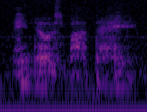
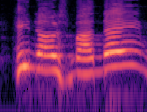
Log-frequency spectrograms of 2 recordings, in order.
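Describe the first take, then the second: First: Hushed whisper of awe. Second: Put-on high, loud excited child. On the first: Shown as a demonstration. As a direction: breathe it out as a secret. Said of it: "whispered repeat of child's words". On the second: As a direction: blurt it out thrilled. Child's excited first take.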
